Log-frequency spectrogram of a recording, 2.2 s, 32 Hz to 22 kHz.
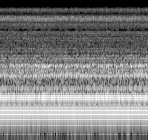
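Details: Hydraulic pump cavitating with a restricted inlet: inlet vacuum up from 3 to almost 16 inHg, pressure down from 310 to just over 200 psi, fluid heating from 87°F toward 100°F. Loud steady hum with a hissy, gravelly rush on top.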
